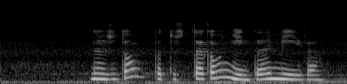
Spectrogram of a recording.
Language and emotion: Russian, neutral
